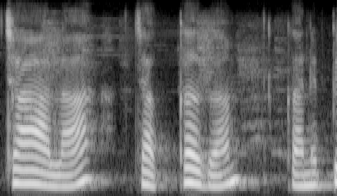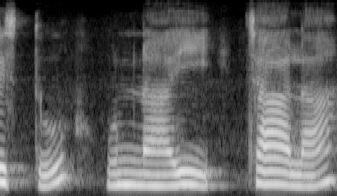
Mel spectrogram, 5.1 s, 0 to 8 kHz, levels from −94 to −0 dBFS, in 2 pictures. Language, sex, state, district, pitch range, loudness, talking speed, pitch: Telugu, female, Andhra Pradesh, Sri Satya Sai, 180-230 Hz, -18 LUFS, 60 wpm, 195 Hz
